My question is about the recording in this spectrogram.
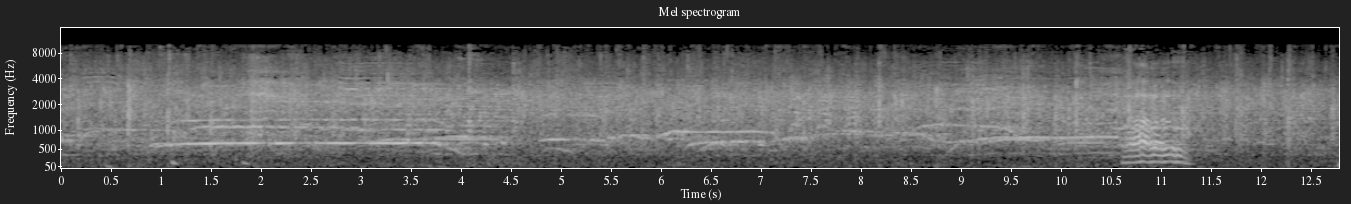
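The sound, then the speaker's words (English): An audience claps their hands in praise of God in a steady, dense wash of applause that carries on unbroken, with scattered voices calling out over it and a brief swell of cheering near the end. “Psalms 47 and 1 says, oh, clap your hands.”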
